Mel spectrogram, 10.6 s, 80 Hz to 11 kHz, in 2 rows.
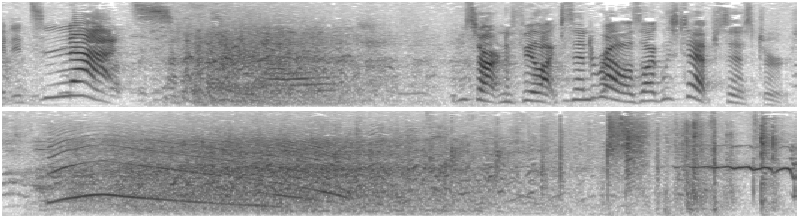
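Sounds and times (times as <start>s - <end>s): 
speech: 0.0s - 1.8s, 3.1s - 7.4s
steady hum: 0.0s - 9.8s
laughter: 0.9s - 3.1s, 5.3s - 9.7s
horse whinnying: 9.7s - 10.5s.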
